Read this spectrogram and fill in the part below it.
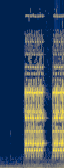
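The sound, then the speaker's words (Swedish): A telephone rings in two bright electronic bursts, the second cut short at the end, loud against a quiet, faint hum with no talking. “Yes, det ringer. Det måste vara Malin.”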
